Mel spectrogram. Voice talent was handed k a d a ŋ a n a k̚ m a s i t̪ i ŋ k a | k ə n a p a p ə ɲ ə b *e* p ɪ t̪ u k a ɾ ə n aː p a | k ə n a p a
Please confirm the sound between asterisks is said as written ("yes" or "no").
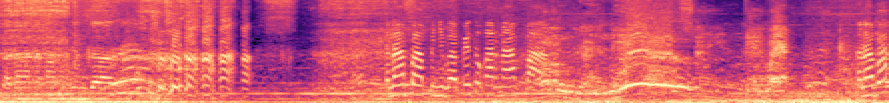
no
